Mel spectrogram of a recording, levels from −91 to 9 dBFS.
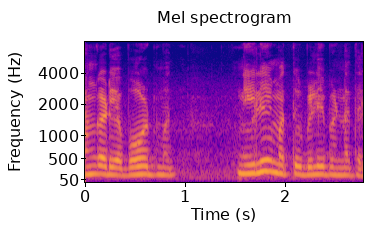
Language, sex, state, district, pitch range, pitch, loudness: Kannada, male, Karnataka, Bangalore, 155-175 Hz, 165 Hz, -17 LUFS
